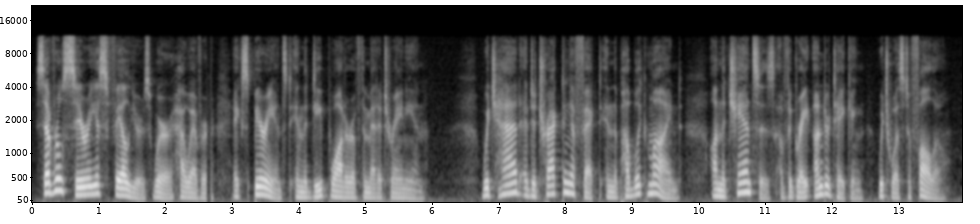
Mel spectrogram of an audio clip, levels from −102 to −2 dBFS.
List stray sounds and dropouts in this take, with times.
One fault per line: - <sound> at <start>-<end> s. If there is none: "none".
- dropout at 2.6-2.7 s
